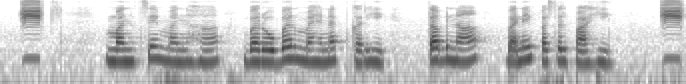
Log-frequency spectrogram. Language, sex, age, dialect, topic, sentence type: Chhattisgarhi, female, 25-30, Central, agriculture, statement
